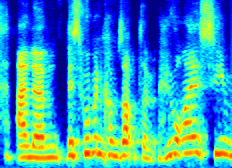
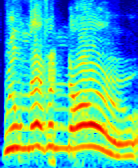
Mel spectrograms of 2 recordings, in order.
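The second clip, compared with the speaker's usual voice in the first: high, slow, drawn-out mock despair; dramatic lament; 10 semitones higher, 8 dB louder, much slower than usual. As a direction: stretch it out like a tragic ending.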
